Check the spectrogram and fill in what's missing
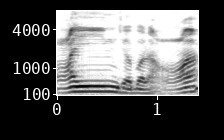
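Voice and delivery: আইন জবর আ drawn out slowly, squeezed in mid-throat; slow, pressed throat sound on আইন and আ; pressed throat ayin. Shown as a demonstration. Teacher repeating the letter for learners, pressed ayin. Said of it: "চাপ দিয়ে বলবো".

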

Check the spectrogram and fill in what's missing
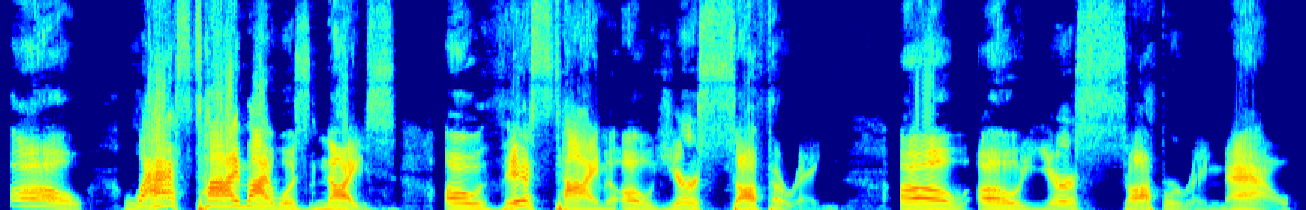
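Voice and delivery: loud, slow, drawn-out taunting; vengeful taunt. Real, not acted. Streamer promising suffering to game character, vengeful taunting. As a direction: stretch each phrase out loud, gloating.

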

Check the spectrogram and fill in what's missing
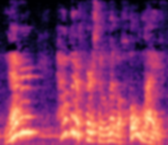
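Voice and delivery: very high rising disbelief on Never; disbelieving, her voice soaring on Never; incredulous. A narrator's reading. Narrator can't imagine it.

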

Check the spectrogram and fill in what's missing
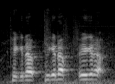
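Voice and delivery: high, loud, rapid urging; frantic urging. Real, not acted. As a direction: yell at the teammate to hurry.

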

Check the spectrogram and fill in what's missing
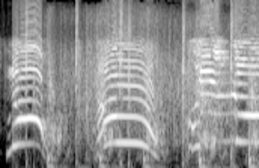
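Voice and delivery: very high, very loud screams; real anguished screaming. Real, not acted. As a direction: scream in horror as it all slips away. Loses suddenly in the game.

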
